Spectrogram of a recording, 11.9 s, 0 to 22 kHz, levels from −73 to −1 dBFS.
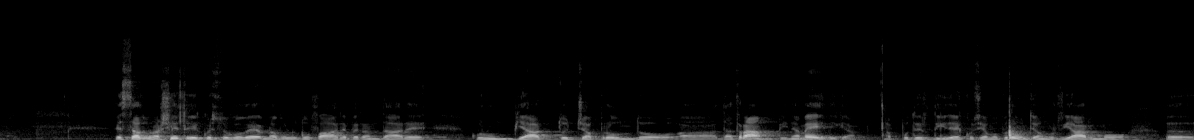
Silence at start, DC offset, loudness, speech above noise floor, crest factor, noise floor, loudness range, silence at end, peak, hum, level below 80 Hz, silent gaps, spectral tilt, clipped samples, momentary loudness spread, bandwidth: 1.15 s; under 0.1%; -30 LUFS; 29 dB; 22 dB; -59 dBFS; 3 LU; 0 s; -8 dBFS; none; -78 dBFS; none; -7 dB/octave; under 0.1%; 11 LU; 19.5 kHz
